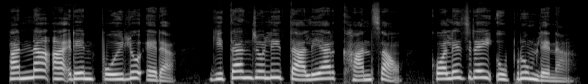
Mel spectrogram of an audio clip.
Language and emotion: Santali, neutral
